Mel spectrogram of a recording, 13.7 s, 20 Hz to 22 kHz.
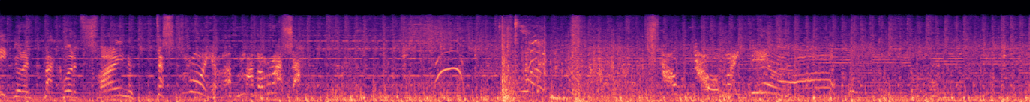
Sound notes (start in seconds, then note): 5.8 screams; 10.2 yelling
